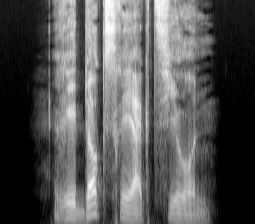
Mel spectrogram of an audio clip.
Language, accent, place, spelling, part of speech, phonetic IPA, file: German, Germany, Berlin, Redoxreaktion, noun, [ʁeˈdɔksʁeakˌt͡si̯oːn], De-Redoxreaktion.ogg
- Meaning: redox reaction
